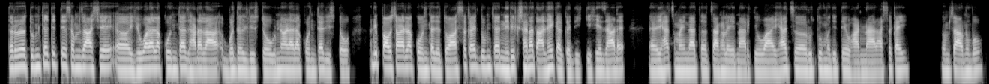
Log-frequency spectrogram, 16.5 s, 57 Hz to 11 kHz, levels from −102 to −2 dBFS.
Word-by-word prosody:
तर 155 Hz, 0 st, +1 dB
अ, -, -, +6 dB
तुमच्या 170 Hz, +3 st, 0 dB
तिथे 180 Hz, -1 st, -3 dB
समजा 160 Hz, -1 st, +2 dB
असे 155 Hz, +2 st, +1 dB
अ, 150 Hz, -4 st, -2 dB, 0.2 s
हिवाळ्याला 145 Hz, +3 st, +4 dB
कोणत्या 150 Hz, 0 st, 0 dB
झाडाला 130 Hz, -1 st, +2 dB, 0.3 s
बदल 135 Hz, 0 st, 0 dB
दिस 130 Hz, 0 st, -4 dB
तो, 130 Hz, -1 st, -1 dB
उन्हाळ्याला 135 Hz, +1 st, +2 dB
कोणत्या 135 Hz, +1 st, -2 dB
दिसतो, 125 Hz, -2 st, -5 dB, 0.4 s
आणि 195 Hz, +1 st, 0 dB
पावसाळ्याला 160 Hz, +1 st, +4 dB
कोणत्या 140 Hz, -1 st, -1 dB
देतो. 130 Hz, 0 st, -2 dB
असं 135 Hz, +6 st, -3 dB
काही 165 Hz, 0 st, +2 dB
तुमच्या 155 Hz, +1 st, 0 dB
निरीक्षणात 155 Hz, +2 st, +1 dB
आलंय 130 Hz, +6 st, +3 dB
का, 140 Hz, -, +2 dB
कधी 120 Hz, -1 st, -5 dB
की 125 Hz, -1 st, -6 dB
हे 130 Hz, -1 st, 0 dB
झाड 125 Hz, 0 st, +3 dB, 0.5 s
अ, 125 Hz, -, -4 dB
ह्याच 130 Hz, +3 st, 0 dB
महिन्यात 130 Hz, 0 st, 0 dB, 0.2 s
चांगलं 130 Hz, 0 st, +1 dB
येणार, 120 Hz, 0 st, -2 dB
किंवा 125 Hz, -1 st, +2 dB
ह्याच 130 Hz, +2 st, 0 dB
अ, 130 Hz, -1 st, +1 dB
ऋतूमध्ये 130 Hz, 0 st, -3 dB
ते 135 Hz, -, -2 dB
वाढणार. 120 Hz, 0 st, 0 dB
असं 135 Hz, +4 st, -7 dB
काही 130 Hz, +1 st, 0 dB, 0.6 s
तुमचा 130 Hz, 0 st, +1 dB
अनुभव? 130 Hz, +2 st, -2 dB
135 Hz, 165 wpm, -22 LUFS, 125-150 Hz, 0.6 s, अ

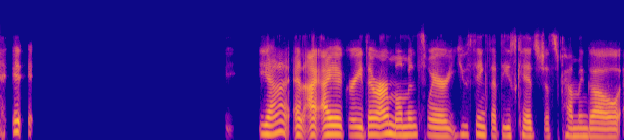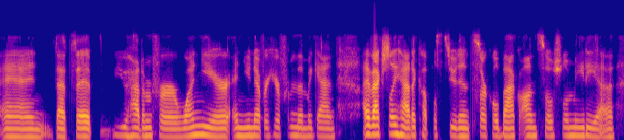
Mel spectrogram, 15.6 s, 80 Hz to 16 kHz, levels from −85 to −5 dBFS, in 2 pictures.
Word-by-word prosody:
It 245 Hz, 0 st, +2 dB
it -, -, -10 dB, 2.4 s
Y -, -, -27 dB, 0.3 s
yeah, 200 Hz, +4 st, +2 dB
and 185 Hz, -1 st, +2 dB
I 185 Hz, -, +7 dB
I 185 Hz, -, +5 dB
agree, 180 Hz, -2 st, +3 dB
there 190 Hz, +2 st, +3 dB
are 190 Hz, +3 st, +7 dB
moments 185 Hz, -1 st, -1 dB
where 165 Hz, -2 st, +2 dB
you 185 Hz, +4 st, -7 dB
think 185 Hz, -1 st, -4 dB
that 160 Hz, -1 st, -6 dB
these 165 Hz, -1 st, -5 dB
kids 160 Hz, -1 st, -3 dB
just 150 Hz, 0 st, -7 dB
come 160 Hz, -4 st, -5 dB
and 160 Hz, 0 st, -3 dB
go, 150 Hz, -1 st, +1 dB
and 150 Hz, -1 st, -2 dB
that's 155 Hz, 0 st, -1 dB
it. 160 Hz, -1 st, +3 dB, 0.2 s
You 175 Hz, -1 st, -9 dB
had 165 Hz, 0 st, 0 dB
them 165 Hz, 0 st, -2 dB
for 150 Hz, -3 st, -1 dB
1 165 Hz, +5 st, -1 dB
year, 160 Hz, -3 st, +1 dB
and 165 Hz, +1 st, -3 dB
you 170 Hz, -, -2 dB
never 165 Hz, -1 st, -2 dB
hear 170 Hz, 0 st, -6 dB
from 175 Hz, +2 st, -11 dB
them 165 Hz, -1 st, -5 dB
again. 155 Hz, -1 st, -4 dB, 0.3 s
I've 195 Hz, +1 st, +5 dB
actually 195 Hz, +1 st, +6 dB
had 175 Hz, -3 st, +4 dB
a -, -, -2 dB
couple 165 Hz, -, -9 dB
students 165 Hz, -2 st, -5 dB
circle 170 Hz, -1 st, -2 dB
back 160 Hz, 0 st, +1 dB
on 165 Hz, 0 st, -2 dB
social 170 Hz, 0 st, -2 dB
media 170 Hz, -3 st, -3 dB
165 Hz, 185 wpm, -24 LUFS, 160-180 Hz, 2.4 s, I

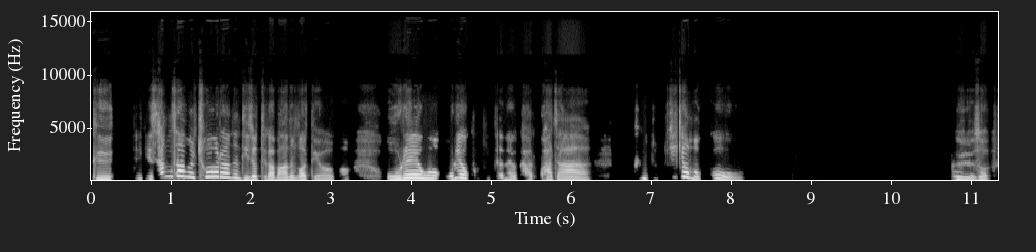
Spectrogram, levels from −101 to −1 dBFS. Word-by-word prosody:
그 245 Hz, -1 st, -1 dB, 0.3 s
이게 260 Hz, -2 st, -10 dB
상상을 475 Hz, 0 st, +3 dB
초월하는 420 Hz, -6 st, +3 dB
디저트가 235 Hz, -4 st, 0 dB
많은 190 Hz, +7 st, -1 dB
것 225 Hz, -, 0 dB
같아요. 185 Hz, -1 st, -8 dB
막 175 Hz, 0 st, -16 dB, 0.5 s
오레오 290 Hz, +4 st, +5 dB
오레오 315 Hz, +6 st, +2 dB
쿠키 -, -, -29 dB
있잖아요, 190 Hz, -3 st, -7 dB
과 190 Hz, -, -8 dB
과자. 205 Hz, -2 st, -2 dB, 0.5 s
그것도 280 Hz, -2 st, -7 dB, 0.2 s
튀겨 430 Hz, +1 st, +2 dB
먹고 205 Hz, -, -3 dB, 2.6 s
예 235 Hz, -, -21 dB
그래서 195 Hz, +1 st, -4 dB
240 Hz, 250 characters per minute, -23 LUFS, 195-325 Hz, 2.6 s, 오레오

